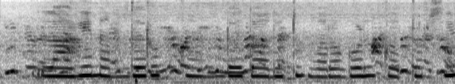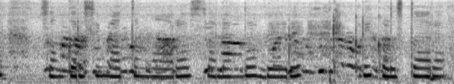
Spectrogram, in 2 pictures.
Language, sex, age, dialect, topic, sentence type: Kannada, female, 18-24, Northeastern, agriculture, statement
